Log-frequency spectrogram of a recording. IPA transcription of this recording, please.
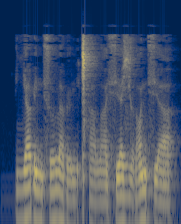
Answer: ʎa ɽinʲsʊla ɽømǀʰalˠa sʲa ʑɤɾɒnʲ sʲa

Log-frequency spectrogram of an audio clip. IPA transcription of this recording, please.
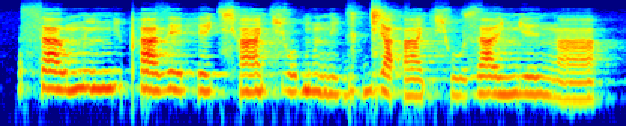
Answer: sa˦ʊ̯mĩ˦ ŋi˦˨pʰä˦˨ze˦˨he˦˨ t͡ɕʰã˦t͡ɕo˦ bũ˦˨ni˨ɡɪ˦ʔ d͡ʑä˦˨ʔã˨ t͡ɕʰu˨za˦ɪ̯ɲe˦ɪ̯ŋã˨

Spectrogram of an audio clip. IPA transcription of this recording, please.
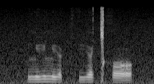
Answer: liliɐ̯ kʰiɐ̯ǀʰɔ

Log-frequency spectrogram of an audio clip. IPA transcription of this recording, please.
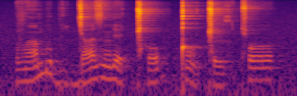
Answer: vã˨˥bə˩bi˩ ɟa˨˥zə̃˦ ɾɛ˩ǁʰɔ˨˥b ǃɔ̃˧˩˧ǁə˞˩xcʰɔ˦

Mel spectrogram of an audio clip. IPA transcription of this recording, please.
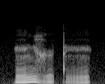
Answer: ẽ˧˥ŋɣʏ˩˧˩ t̪ẽ˩˧

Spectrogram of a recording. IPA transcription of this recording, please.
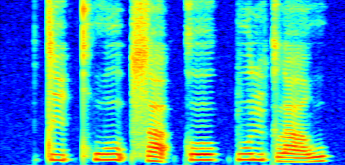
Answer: ti˦˥ʔkʰwu˥˩ʔsa˨˩ʔ koː˥˩k̚pu˥˩nkla˩˦w

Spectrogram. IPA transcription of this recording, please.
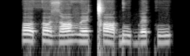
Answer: ʌ˧˩θʌ˧˩ zɑ˨˦vɛ˨˦ǀɑ˧˩ ɠu˧˩bɛ˨˦ku˨˦

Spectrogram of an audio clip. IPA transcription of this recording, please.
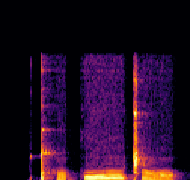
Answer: ǃʰɔkoːǁɔ

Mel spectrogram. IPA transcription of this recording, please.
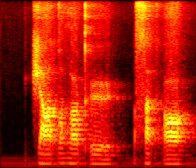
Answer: t͡ʃa dˤɪðˤø kʼø | sˤat͡sʼɒ

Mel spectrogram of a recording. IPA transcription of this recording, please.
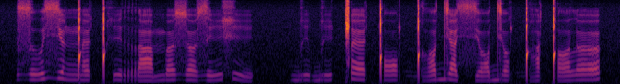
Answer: zɯzʲœ ŋ͡ǃɛǃʰiramœ zœzixi | bibiǁɛ ǃɔɡ͡ǃʌdʲa sʲɔdʲɔ ɡ͡ǃaǃʌlœ

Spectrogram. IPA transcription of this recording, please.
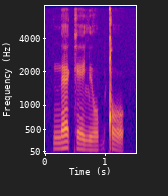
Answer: nɛke lʲobǃo

